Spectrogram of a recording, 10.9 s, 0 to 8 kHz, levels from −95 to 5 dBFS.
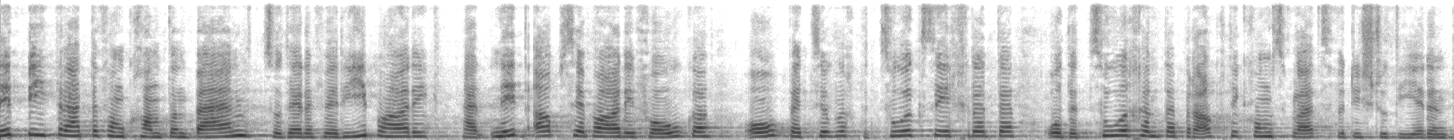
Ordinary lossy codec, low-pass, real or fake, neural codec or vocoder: none; none; fake; codec, 16 kHz, 16 kbps, FreqCodec, smaller model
